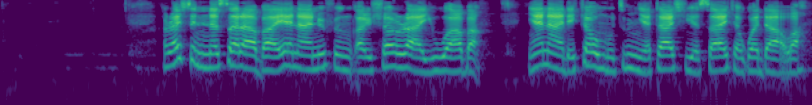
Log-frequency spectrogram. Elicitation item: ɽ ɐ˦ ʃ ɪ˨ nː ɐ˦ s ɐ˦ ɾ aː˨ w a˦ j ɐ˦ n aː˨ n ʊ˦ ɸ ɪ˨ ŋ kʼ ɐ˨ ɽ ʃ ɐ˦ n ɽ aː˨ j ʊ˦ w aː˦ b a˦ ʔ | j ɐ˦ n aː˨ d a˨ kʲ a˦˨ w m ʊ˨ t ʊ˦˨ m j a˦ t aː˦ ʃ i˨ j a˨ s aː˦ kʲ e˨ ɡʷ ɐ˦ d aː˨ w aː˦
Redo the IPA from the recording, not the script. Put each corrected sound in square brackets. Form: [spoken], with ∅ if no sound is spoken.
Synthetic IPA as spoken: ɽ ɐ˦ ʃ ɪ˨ nː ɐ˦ s ɐ˦ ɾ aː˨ [b] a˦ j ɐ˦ n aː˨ n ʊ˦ ɸ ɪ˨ ŋ kʼ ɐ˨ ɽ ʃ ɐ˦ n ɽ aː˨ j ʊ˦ w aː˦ b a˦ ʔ | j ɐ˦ n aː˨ d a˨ kʲ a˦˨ w m ʊ˨ t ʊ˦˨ m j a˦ t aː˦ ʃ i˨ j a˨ s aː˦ kʲ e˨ ɡʷ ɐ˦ d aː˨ w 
